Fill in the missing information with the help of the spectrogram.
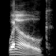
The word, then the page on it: woke: American English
